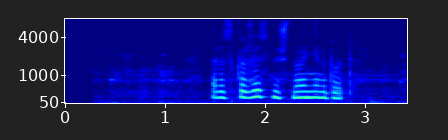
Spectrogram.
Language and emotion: Russian, neutral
